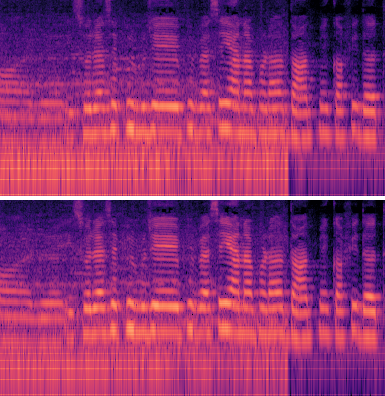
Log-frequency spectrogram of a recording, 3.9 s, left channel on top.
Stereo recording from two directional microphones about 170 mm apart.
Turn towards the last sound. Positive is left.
turn(degrees=-15)  # may be behind; listen again after turning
